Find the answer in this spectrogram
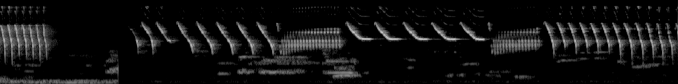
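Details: Spanish timbrado canary singing its morning training song: a brief trill, a short pause, then falling whistled notes alternating with buzzy rolled phrases and a closing fast rattle.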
